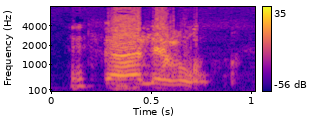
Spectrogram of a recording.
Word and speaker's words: Saliu: mispronounced your name um is it Sally who or S Su please Sally who right thank you very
